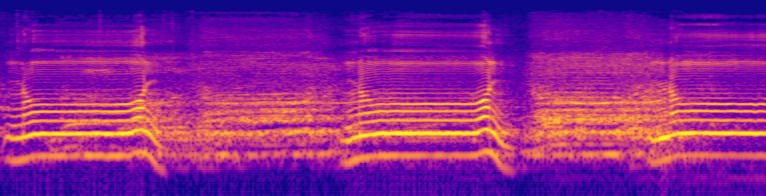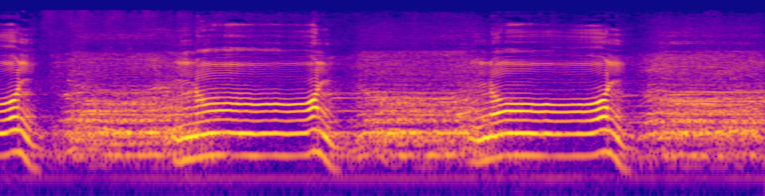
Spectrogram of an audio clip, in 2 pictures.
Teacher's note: জিভের আগা অপর দাঁতের গোড়ায় লেগে জিভটা ফিরে আসবে, আবার লাগবে, উচ্চারণটাকে লম্বা করতে হবে।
